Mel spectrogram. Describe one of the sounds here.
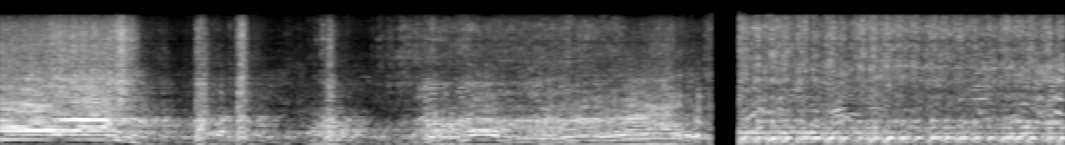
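A motorcycle engine revs up and down in short bursts.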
